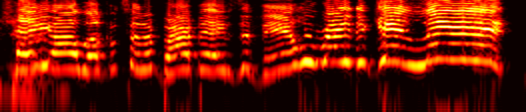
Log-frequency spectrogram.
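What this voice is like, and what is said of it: Hype DJ announcer voice. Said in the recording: “That's like a DJ a little bit ... you sound like my man's from Paid in Full”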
